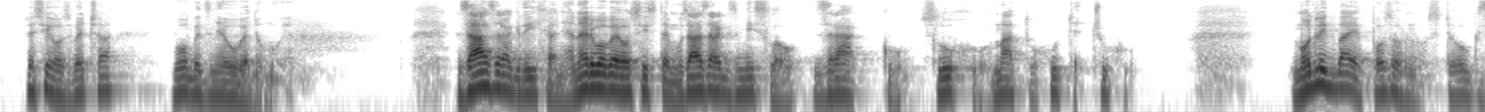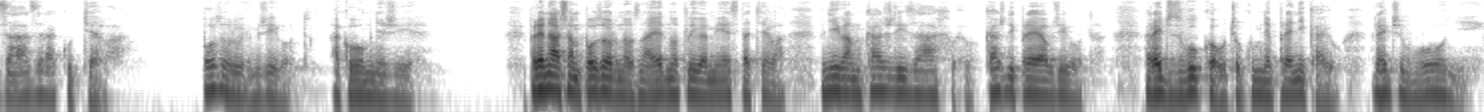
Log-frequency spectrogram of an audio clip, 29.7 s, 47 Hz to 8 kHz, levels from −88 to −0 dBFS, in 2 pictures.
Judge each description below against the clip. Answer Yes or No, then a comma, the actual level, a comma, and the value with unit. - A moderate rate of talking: No, slow, 100 wpm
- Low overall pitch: Yes, low, 105 Hz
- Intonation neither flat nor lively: Yes, average, 3.7 semitones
